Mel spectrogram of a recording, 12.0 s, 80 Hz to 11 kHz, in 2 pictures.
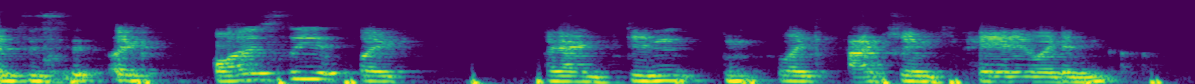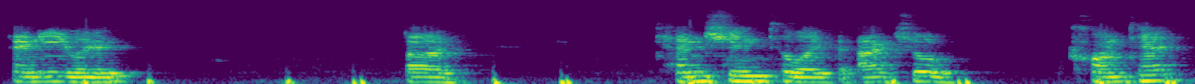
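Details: Stuttering (stammering) in a 19-year-old male US college student speaking spontaneously, apparently before a speech course. He has stammered as long as he remembers, and the problems reportedly began at age 8 after adenoid removal.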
